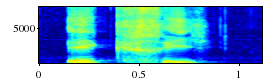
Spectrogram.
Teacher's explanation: And then the IT, phonetically you pronounce I because final T is not pronounced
